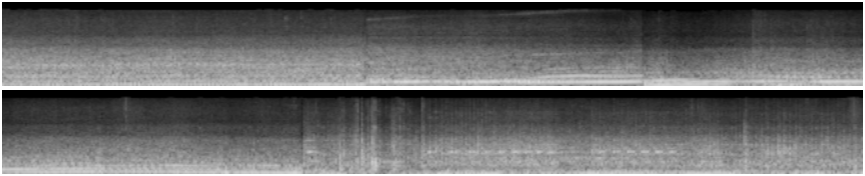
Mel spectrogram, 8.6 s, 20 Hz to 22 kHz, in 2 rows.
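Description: Off-road 4x4 truck engines revving and labouring through forest mud, the pitch rising and falling and changing abruptly every second or two.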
